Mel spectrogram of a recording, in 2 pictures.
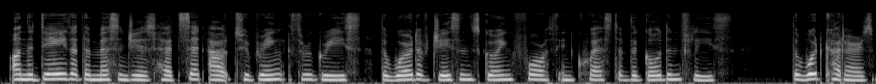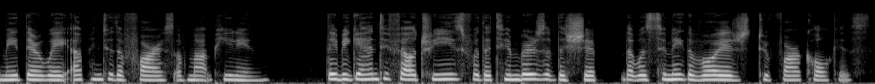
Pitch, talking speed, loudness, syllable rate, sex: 215 Hz, 195 wpm, -19 LUFS, 4.7 syllables/s, female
